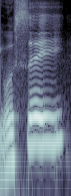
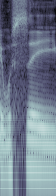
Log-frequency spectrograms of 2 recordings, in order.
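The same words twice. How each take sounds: First: Teasing sing-song. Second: Said in the usual way. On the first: Shown as a demonstration. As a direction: jump higher for a playful we'll see.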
